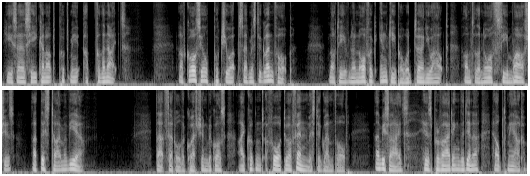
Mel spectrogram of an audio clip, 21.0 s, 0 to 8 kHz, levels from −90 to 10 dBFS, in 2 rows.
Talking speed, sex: 180 wpm, male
